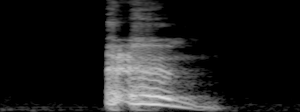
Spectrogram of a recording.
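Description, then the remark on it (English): A single harsh cough lasting about half a second, loud and raspy with a falling tone, surrounded by silence and no talking. “I'm just coughing.”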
